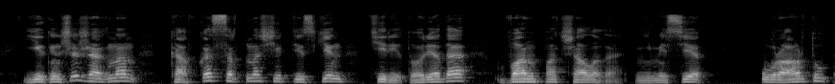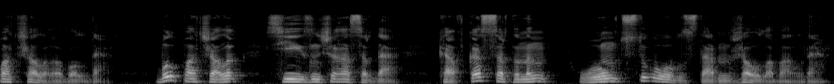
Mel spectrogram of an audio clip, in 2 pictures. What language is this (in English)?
Kazakh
